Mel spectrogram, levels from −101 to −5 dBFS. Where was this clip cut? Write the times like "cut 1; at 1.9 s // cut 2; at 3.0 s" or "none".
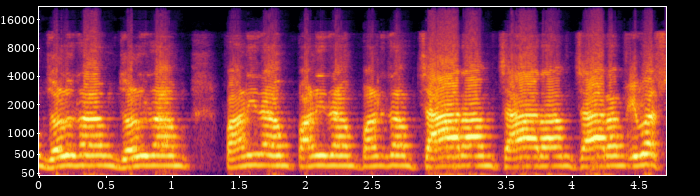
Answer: none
